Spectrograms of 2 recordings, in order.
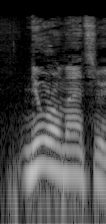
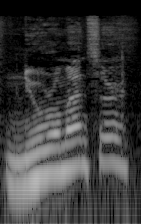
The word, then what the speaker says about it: Neuromancer: Neuromancer is a song on it, like I said. He does this great thing. See the way it's spelled N-E-U-R-O, neuro as in neurological.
